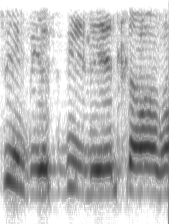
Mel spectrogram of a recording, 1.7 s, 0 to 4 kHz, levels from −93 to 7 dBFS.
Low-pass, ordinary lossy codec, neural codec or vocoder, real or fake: 3.6 kHz; none; codec, 16 kHz, 16 kbps, FreqCodec, larger model; fake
